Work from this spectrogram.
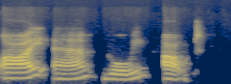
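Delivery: very slow, each word drawn out and separate. Showing how to practise reading aloud: very slow, word by word. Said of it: "it should be very slow".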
